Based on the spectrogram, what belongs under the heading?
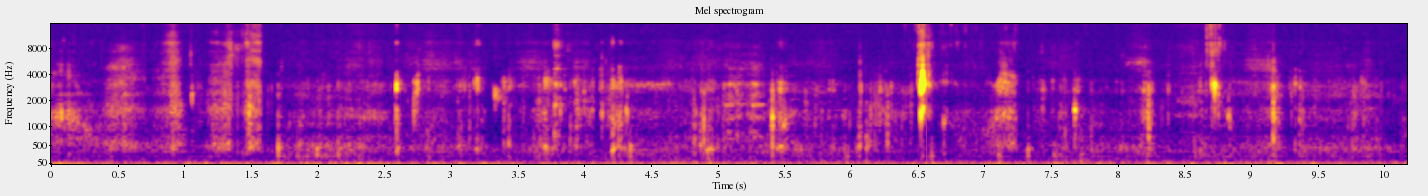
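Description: A person chewing food, with many small, irregular mouth clicks and crunches.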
